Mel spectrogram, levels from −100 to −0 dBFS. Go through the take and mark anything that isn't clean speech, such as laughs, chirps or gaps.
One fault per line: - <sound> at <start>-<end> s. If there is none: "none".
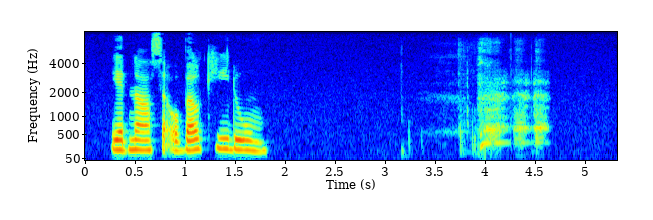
- throat clearing at 3.2-4.7 s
